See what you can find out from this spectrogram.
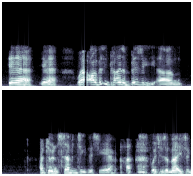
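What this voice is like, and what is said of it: Australian accent. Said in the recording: “our friend from down under or up over ... we haven't heard your accent in a while”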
